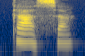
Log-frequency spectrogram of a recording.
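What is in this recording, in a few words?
"cassa", female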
